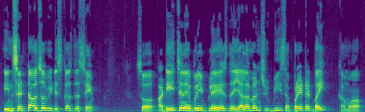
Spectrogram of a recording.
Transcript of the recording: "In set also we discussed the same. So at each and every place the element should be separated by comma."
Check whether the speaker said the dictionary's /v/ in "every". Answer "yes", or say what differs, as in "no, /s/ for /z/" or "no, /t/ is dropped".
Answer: yes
